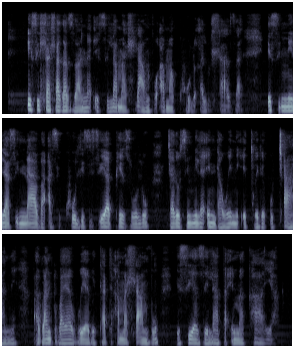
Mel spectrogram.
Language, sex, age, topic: North Ndebele, male, 25-35, health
